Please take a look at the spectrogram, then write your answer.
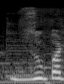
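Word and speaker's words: super: या फिर सेपरेट जुपर इसका स्पेलिंग इंग्लिश जैसा ही है सुपर पर प्रोनाउंस इसको जुपर करके बोलते जुपर टॉल गुड ड ज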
